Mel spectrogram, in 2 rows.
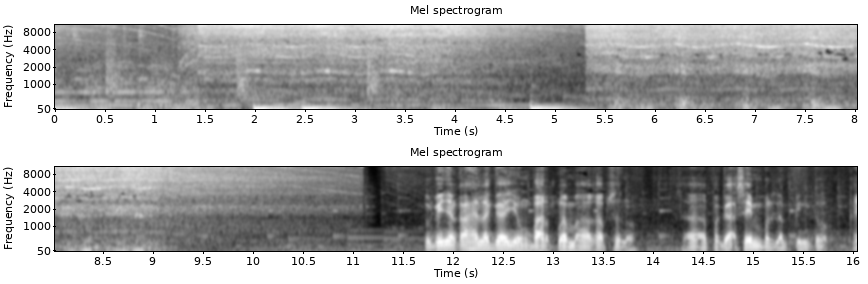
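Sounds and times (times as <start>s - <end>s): electric drill boring into wood: 1.2s - 11.1s.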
